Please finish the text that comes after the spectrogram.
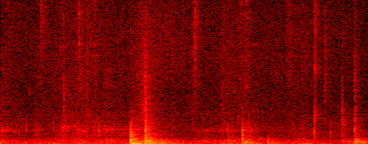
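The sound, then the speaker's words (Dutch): A door handle is tried on a locked door, giving a sharp metallic clunk and rattle, followed by a couple of softer jiggles, with no talking. “Ja, ook deze deur is weer afgesloten.”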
